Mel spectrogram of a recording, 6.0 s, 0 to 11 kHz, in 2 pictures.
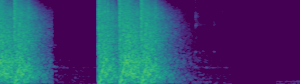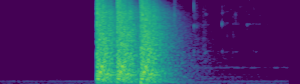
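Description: Hatsan Escort Supreme 20 gauge semi-automatic shotgun firing. Three loud groups of quick shots, each ringing out: one at the start, one about a second in, and the loudest about four seconds in.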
